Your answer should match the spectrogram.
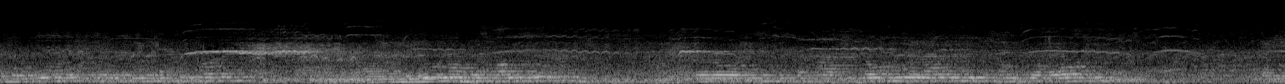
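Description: Shire horses whinnying over and over, several calls a few seconds apart, with people's voices in the background.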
